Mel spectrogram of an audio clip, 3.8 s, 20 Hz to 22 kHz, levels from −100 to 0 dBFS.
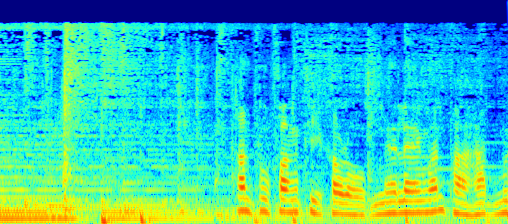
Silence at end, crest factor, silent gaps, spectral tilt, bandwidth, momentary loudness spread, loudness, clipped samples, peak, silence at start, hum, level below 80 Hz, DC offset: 0 s; 18 dB; none; -5.5 dB/octave; 15.5 kHz; 8 LU; -26 LUFS; under 0.1%; -8 dBFS; 0 s; none; -36 dBFS; under 0.1%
